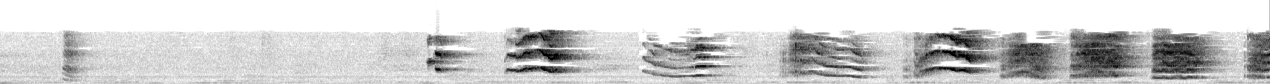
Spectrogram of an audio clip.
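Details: A six-month-old Indian ringneck parakeet making noise before sleep gives a run of harsh, squawky calls, some dipping in pitch, about one a second and growing louder, over a faint indoor hum.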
